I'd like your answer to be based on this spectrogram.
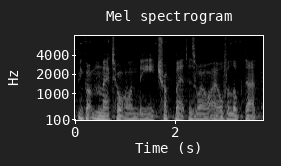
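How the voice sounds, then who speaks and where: A man's voice: lowish voice, flat delivery, moderate pace, darkish tone. Man casually narrating his gameplay. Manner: talks himself through choices, saying "we". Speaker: game streamer.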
